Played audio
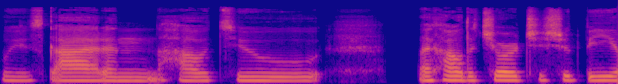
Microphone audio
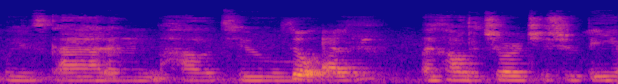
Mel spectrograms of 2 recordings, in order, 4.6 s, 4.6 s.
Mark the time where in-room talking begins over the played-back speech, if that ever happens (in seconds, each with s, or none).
2.1 s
